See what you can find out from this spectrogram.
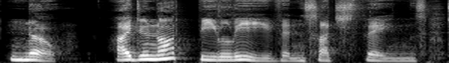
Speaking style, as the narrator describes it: Sweeney replied gravely

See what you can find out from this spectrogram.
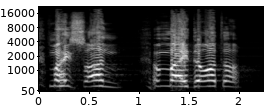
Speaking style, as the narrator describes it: Other forlorn parents only wailed helplessly

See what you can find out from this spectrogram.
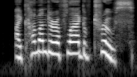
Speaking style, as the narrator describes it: cried so the ragged men on the battlements could hear

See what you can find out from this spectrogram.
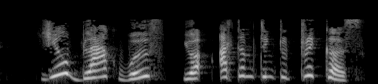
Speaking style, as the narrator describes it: exclaimed frantically

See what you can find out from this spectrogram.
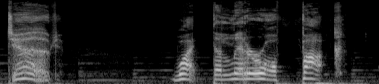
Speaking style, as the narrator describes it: Cam, in a loud whisper, says

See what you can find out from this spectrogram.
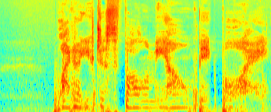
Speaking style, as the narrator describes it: whispering into his ear

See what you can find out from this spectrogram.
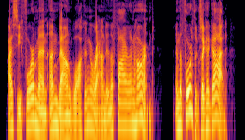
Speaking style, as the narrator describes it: Nebuchadnezzar shouted

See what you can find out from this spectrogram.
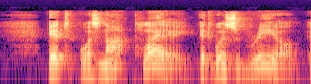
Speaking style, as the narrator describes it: exclaimed Minsky vehemently

